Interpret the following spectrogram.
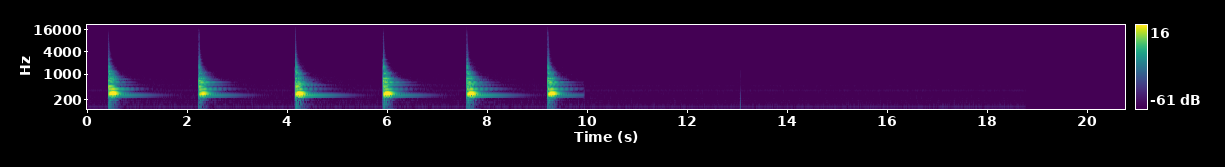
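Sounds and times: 
bongos: 0.4s - 0.9s, 2.2s - 2.7s, 4.2s - 4.8s, 5.9s - 6.4s, 7.6s - 8.2s, 9.2s - 9.7s.

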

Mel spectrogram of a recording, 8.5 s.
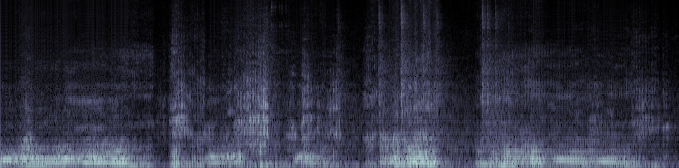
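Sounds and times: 
tigers growling: 0.0s - 8.4s.

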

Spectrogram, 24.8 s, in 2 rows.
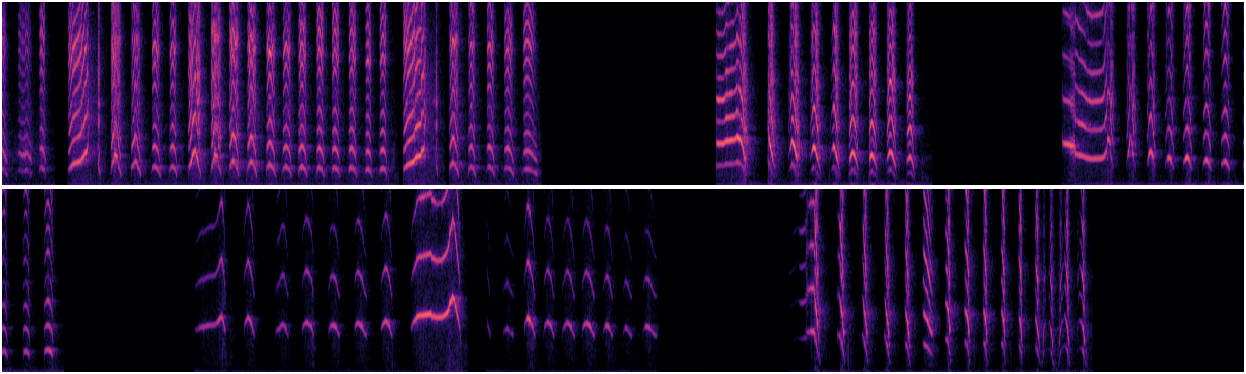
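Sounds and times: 
cartoon mouse or small animal squeaks, chatter and laughs: 0.0s - 5.4s, 7.2s - 9.2s, 10.6s - 13.0s, 14.4s - 19.0s, 20.4s - 23.4s.

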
